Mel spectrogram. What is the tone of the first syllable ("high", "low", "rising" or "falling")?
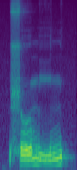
rising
